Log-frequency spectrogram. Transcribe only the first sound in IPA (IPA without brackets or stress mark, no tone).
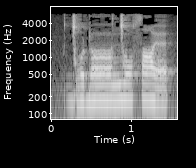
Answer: ɡ͡ǀ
